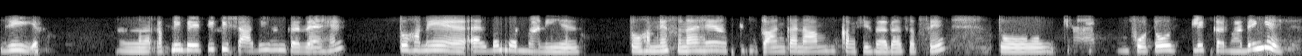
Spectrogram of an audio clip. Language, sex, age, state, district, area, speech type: Hindi, female, 30-45, Uttar Pradesh, Sitapur, rural, conversation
